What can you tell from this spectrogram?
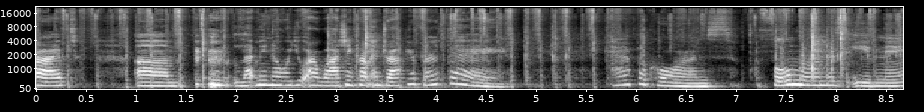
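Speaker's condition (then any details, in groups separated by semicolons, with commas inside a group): No condition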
